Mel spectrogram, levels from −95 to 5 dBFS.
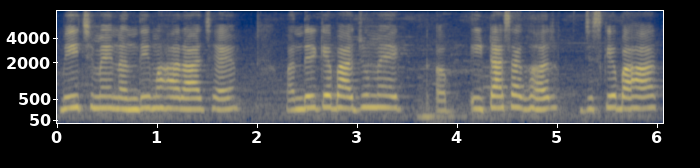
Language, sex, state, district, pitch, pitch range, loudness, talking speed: Hindi, female, Gujarat, Valsad, 285 Hz, 265-295 Hz, -19 LUFS, 160 wpm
